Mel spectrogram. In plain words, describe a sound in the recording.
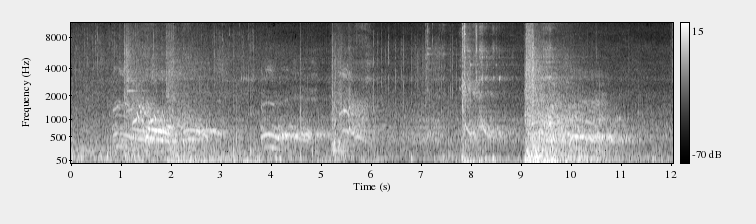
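A monster growls and snarls loudly.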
